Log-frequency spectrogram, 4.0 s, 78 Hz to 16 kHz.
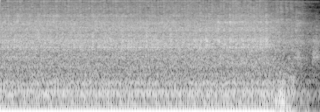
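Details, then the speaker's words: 2014 Subaru Outback 2.0 L turbo diesel, cold start: steady low idle pulse for a few seconds then it sags and stalls, doing so about 30 seconds after starting; it won't stall with revs held up. "It just stalls after a few minutes. Oh, not a few minutes. What am I talking about? maybe 30 seconds."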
